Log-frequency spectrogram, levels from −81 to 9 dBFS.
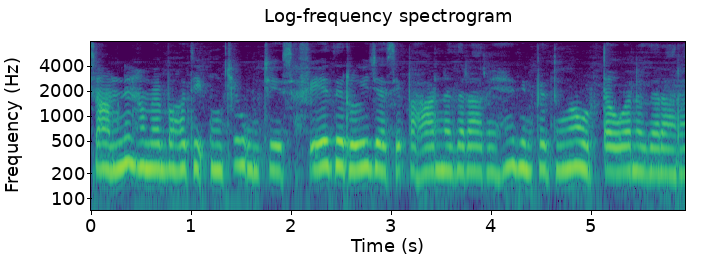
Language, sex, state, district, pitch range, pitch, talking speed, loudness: Hindi, female, Uttarakhand, Uttarkashi, 215-235 Hz, 225 Hz, 220 wpm, -14 LUFS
